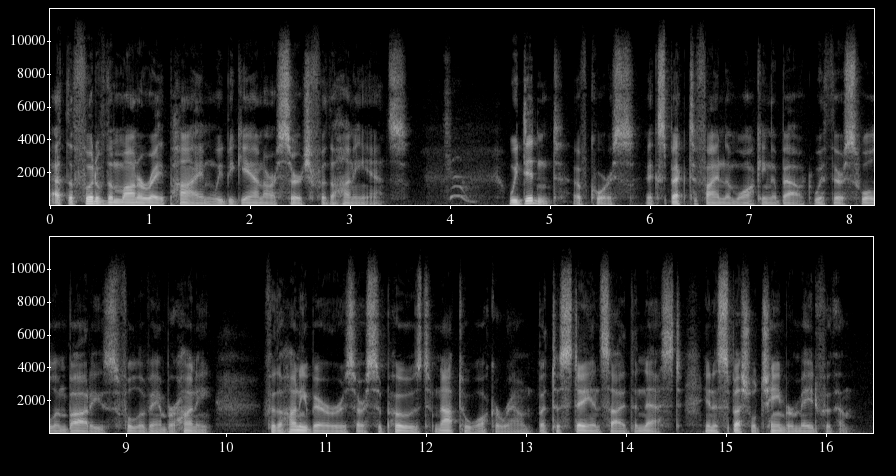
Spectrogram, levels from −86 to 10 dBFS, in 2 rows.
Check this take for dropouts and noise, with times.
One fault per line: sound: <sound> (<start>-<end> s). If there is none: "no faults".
sound: sneeze (3.9-4.4 s)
